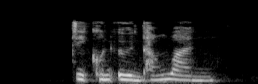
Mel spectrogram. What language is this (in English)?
Thai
